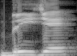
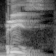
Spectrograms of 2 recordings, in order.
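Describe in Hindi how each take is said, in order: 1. आखिरी e का उच्चारण स्वर के रूप में किया जाता है। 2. आखिरी e का उच्चारण नहीं किया जाता। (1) "अगर ये हम ई का प्रोनाउंसिएशन करेंगे ... गलत प्रोनाउंसिएशन हो जाएगा" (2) "यहाँ पे ई का प्रोनाउंसिएशन नहीं कर रहे हैं।"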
